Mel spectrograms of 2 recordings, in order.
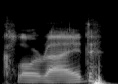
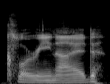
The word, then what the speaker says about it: chloride: Symbol is Cl-, and this is chloride, not chlorinide. Again, 2 syllables.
